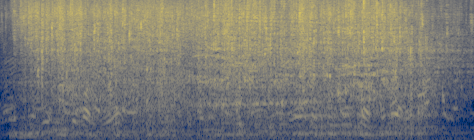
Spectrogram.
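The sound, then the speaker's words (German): Water from a watering can or hose splashes steadily onto plants in a garden bed during the daily watering, a continuous hissing patter with faint murmuring voices underneath. “Das tägliche Gießen gehört dazu.”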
